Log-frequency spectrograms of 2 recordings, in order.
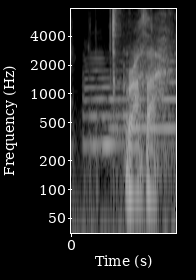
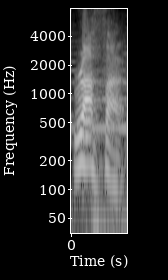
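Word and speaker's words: Ratha: the the Chariots um Raa rraa exactly although apparently as well for another one of like true pronunciations apparently the a is silent in rraa you should say wrath but I that just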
